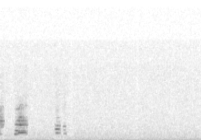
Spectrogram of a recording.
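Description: Near silence: room tone, with two faint, brief squeaks in the first half-second.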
